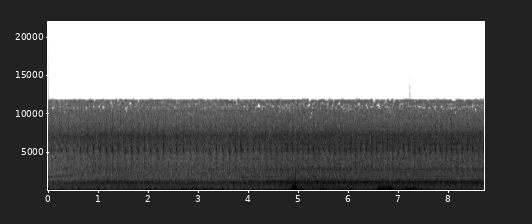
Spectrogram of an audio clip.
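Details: Mini Cooper S idling with a quick, slightly uneven, light tappety tick, about two a second, over the engine hum; the owner places it around the chain area, heard from inside the car with the window open; cause unknown.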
